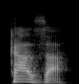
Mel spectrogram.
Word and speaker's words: casa: que à chaque fois, on prononce le A d'une façon ouverte. Donc, case, au Brésil, on prononcerait casa, casa.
